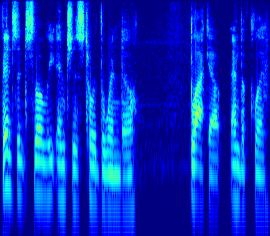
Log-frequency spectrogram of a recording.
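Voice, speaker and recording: A man's voice: mid-range voice, steady tone, moderate pace, darkish tone, dry recording. A man reading scripted stage directions as narration for a play.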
